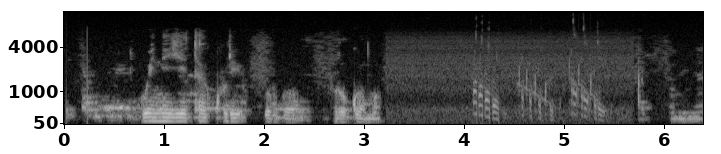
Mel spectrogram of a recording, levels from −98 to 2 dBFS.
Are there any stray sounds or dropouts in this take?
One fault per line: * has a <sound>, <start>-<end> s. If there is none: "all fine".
* has a chirp, 4.1-5.5 s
